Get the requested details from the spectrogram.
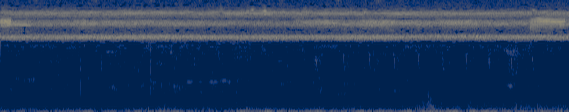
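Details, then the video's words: Night crickets keep up a continuous high, even trilling in stacked bands, with a low muffled rumble underneath and a few faint soft knocks. "Night Cricket Sound"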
